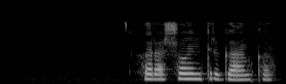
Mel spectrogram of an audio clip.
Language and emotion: Russian, neutral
